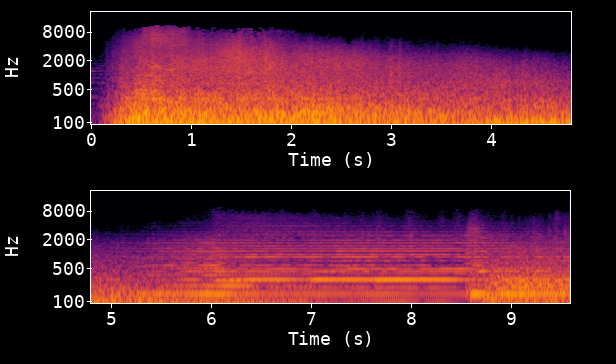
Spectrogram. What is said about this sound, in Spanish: A la orden aceleración, el combustible se incendió y el cohete principal explotó.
